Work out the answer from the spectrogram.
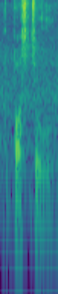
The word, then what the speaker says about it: apostle: Of course, you hear people pronounce the word as apostle. Apostle. No. The T is silent. The word is rendered as apostle.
